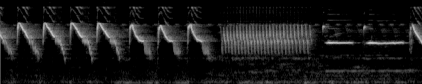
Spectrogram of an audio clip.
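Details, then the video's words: Canary delivering seven rapid descending swept notes, a sustained harsh buzzy trill, two flat whistled tones, and a final downward sweep. "THE VOICE OF THE CANARIA SERINUS"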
